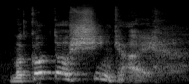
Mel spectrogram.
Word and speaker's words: Makoto Shinkai: I have to pronounce this director's name right because I do it wrong all the time. Makoto Shinkai.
